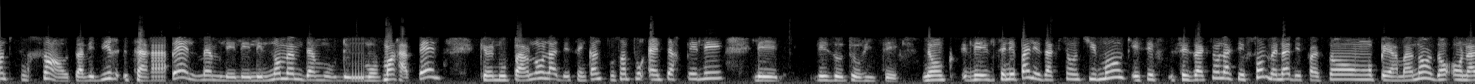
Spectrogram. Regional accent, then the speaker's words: DR Congo; Je voulais juste lui rappeler que la politique chez nous en RDC penche beaucoup plus sur des compromis

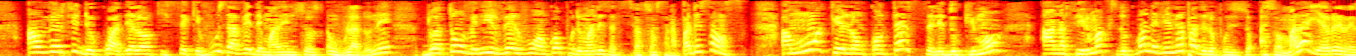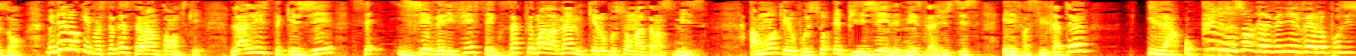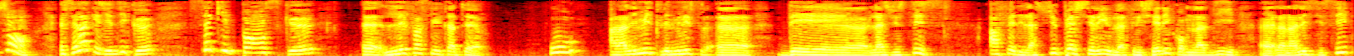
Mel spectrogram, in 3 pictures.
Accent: North Kivu, DR Congo; Nous sommes élus de la nation, et surtout quand on est du Nord Kivu, nous devons avoir la compassion vis-à-vis de tous les citoyens du Nord Kivu.

